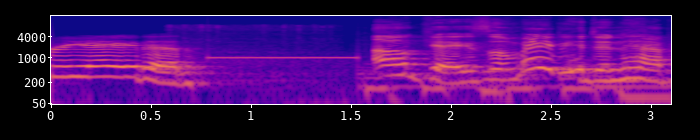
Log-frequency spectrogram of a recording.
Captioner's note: static whirring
